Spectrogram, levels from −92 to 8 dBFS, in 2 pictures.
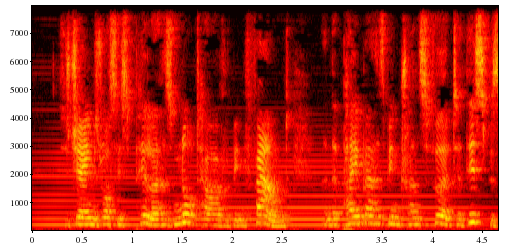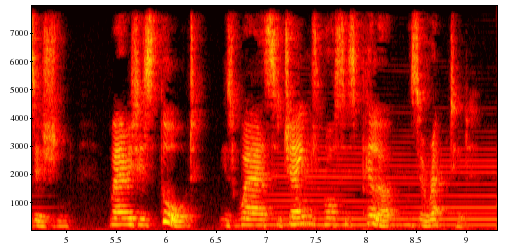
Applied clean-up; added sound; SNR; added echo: none; Bowed string instrument; 13 dB; none.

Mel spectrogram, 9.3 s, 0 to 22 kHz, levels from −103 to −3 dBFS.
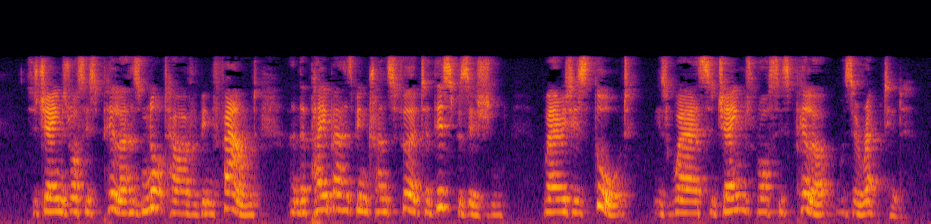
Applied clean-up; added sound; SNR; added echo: none; none; none; none.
